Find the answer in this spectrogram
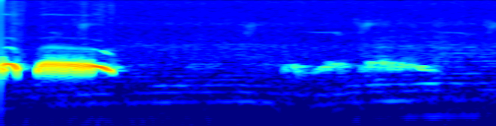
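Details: Spotted dove kept as a lure for wild doves, thổ-style voice, giving one loud, low, rolling coo phrase that ends in a slight upward inflection, followed by faint softer coos and quiet background rumble.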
